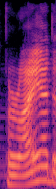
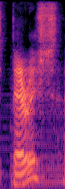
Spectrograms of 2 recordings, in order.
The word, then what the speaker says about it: Parish: That's not Pariah, that's Parish. I said it incorrectly last time, and I'm so sorry.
